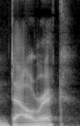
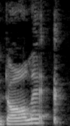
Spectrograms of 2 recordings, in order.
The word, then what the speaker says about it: Dalek: So, I was pronouncing it wrong when I say Dalick. Yeah. I was trying to go for Dalek like in Doctor Who.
